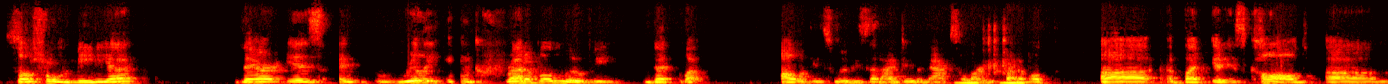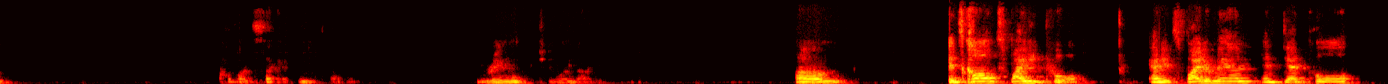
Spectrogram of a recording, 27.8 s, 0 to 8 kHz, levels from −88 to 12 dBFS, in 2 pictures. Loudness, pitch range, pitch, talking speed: -18 LUFS, 95-160 Hz, 125 Hz, 95 wpm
